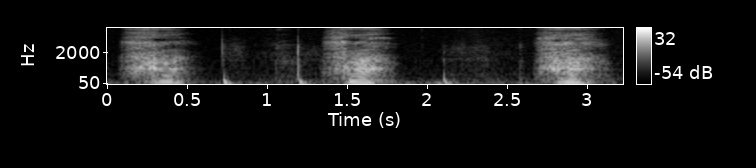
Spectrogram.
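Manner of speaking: h sound of the hey; breathy h drill. Shown as a demonstration. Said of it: "English H, like house".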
